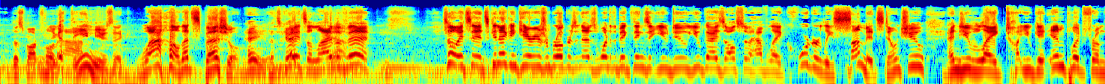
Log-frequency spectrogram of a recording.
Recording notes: broadcasting from the floor of McLeod's UC2019!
